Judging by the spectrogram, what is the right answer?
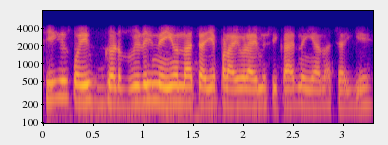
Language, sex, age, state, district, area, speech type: Hindi, female, 18-30, Uttar Pradesh, Azamgarh, rural, conversation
